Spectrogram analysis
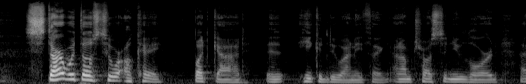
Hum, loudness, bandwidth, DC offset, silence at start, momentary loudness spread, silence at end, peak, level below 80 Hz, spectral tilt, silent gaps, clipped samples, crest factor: none; -24 LUFS; over 20 kHz; under 0.1%; 0 s; 20 LU; 0 s; -4 dBFS; -60 dBFS; -3.5 dB/octave; none; under 0.1%; 22 dB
